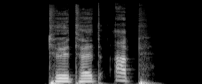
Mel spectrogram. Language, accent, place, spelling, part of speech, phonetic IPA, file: German, Germany, Berlin, tötet ab, verb, [ˌtøːtət ˈap], De-tötet ab.ogg
- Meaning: inflection of abtöten: 1. third-person singular present 2. second-person plural present 3. second-person plural subjunctive I 4. plural imperative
